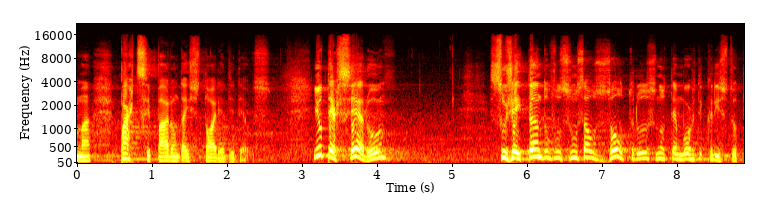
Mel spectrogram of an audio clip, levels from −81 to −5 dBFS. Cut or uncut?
uncut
